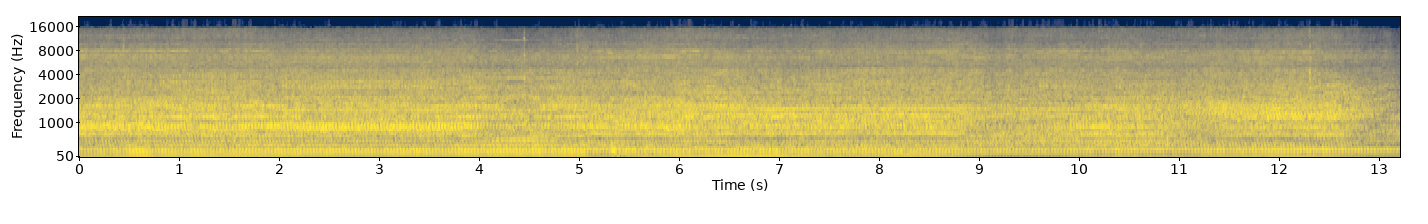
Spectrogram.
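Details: New Powerhorse 4000 generator on its first run: a steady, even engine drone holds constant speed throughout with no knocks or hunting; it is running normally.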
